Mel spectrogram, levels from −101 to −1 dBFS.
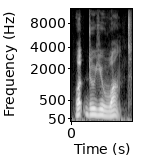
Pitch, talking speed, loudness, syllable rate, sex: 125 Hz, 195 wpm, -17 LUFS, 3.7 syllables/s, male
